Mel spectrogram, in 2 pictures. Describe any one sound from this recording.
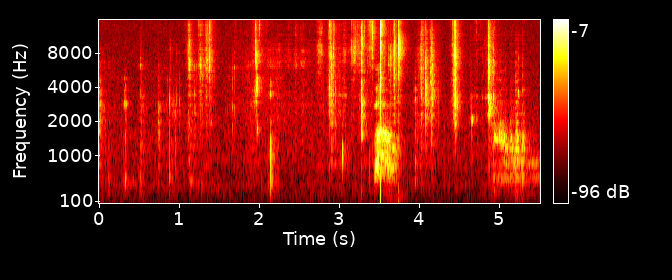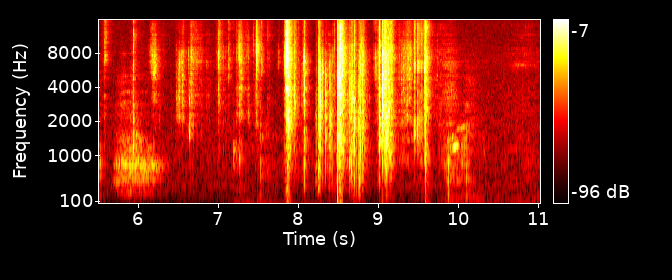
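A candy wrapper crinkles and tears close up.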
